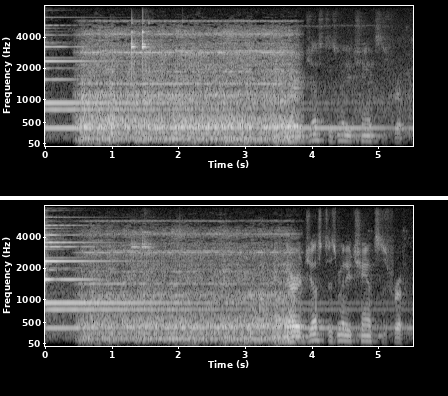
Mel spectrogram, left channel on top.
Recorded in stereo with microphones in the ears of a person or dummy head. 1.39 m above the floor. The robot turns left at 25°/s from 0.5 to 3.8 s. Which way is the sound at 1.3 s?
65° left (ahead or behind).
